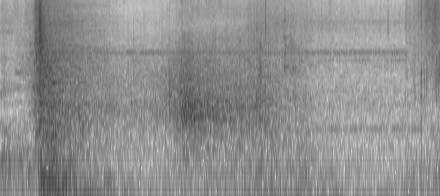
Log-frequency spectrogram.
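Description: A sudden loud bang about half a second in, then the low steady rumble of a car's engine heard from inside the cabin, with a swell of noise around two seconds in.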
